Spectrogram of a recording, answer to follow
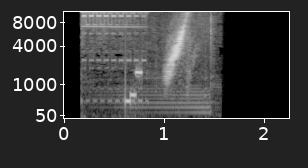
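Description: Short electronic logo sting for a news title card: a bright, steady, ringtone-like chime for about half a second, then a quick rising sweep. It cuts off about a second and a half in.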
